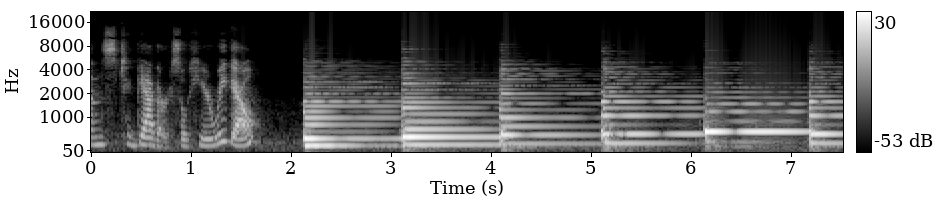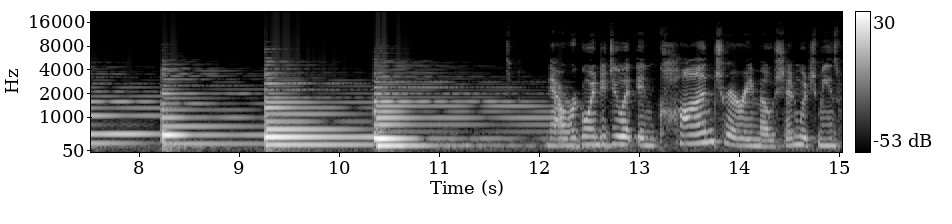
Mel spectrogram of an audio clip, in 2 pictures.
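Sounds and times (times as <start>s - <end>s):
upright piano playing a scale: 2.1s - 12.3s.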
